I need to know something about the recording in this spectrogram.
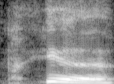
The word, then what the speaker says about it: Pugh: And Florence Pugh like I don't know how to say her last name. Florence Pugh. You said it right.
